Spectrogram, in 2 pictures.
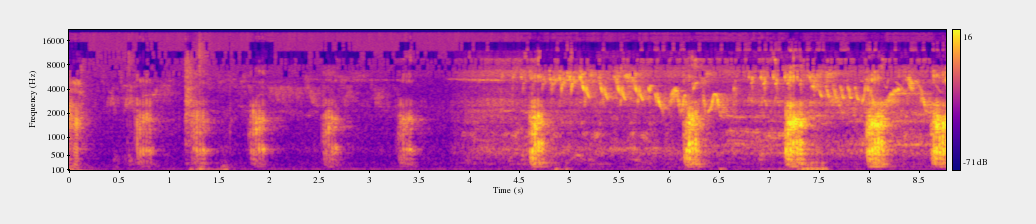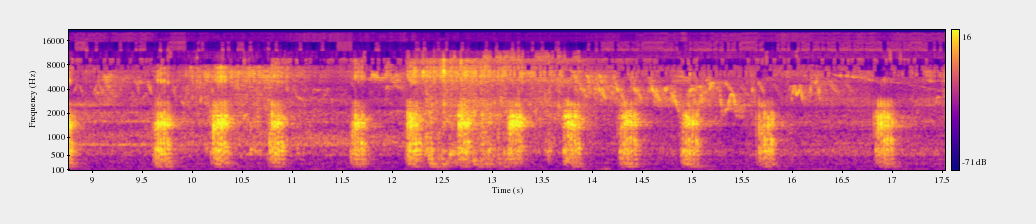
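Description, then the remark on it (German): A male goosander gives a steady series of short, croaking calls at roughly regular intervals, calling to the female, while a chaffinch sings faintly in the background. “Hier kommt der Goose Sender, heißt der im Englischen übrigens, mhm, der Vogel.”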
